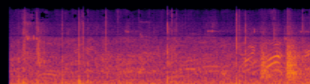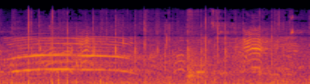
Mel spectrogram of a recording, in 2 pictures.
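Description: Shouting voices on a football pitch, with a short rising-and-falling call, then one long drawn-out shout in the middle and another short call near the end. Scattered dull thuds of a football being kicked.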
